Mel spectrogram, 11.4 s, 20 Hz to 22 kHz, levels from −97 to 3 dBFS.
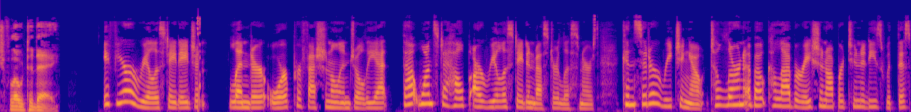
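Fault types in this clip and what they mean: Damaged data in a compressed stream: at 2.44 to 2.53 s, after "you're a real estate", and at 7.41 to 7.46 s, after "our real estate investor", the speech breaks into a brief blip lasting roughly 80 ms and then 50 ms. Corrupted bytes in the encoded file leave the decoder unable to read those frames properly, so it misreads or drops them until it regains sync at the next valid frame header and resumes with "lender or professional in" and "consider reaching out to".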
